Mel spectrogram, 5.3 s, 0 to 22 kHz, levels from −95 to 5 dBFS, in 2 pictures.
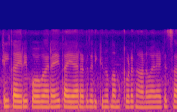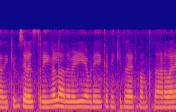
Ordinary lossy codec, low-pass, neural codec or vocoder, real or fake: none; 7.2 kHz; none; real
